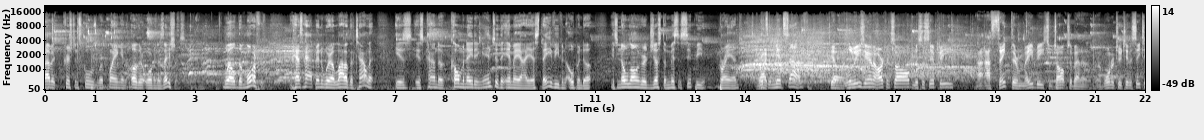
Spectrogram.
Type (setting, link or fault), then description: setting, busy venue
